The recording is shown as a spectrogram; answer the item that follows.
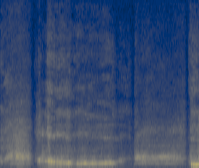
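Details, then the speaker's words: An adult imitates loud snoring: three harsh, growling, rattly pulls with short gaps, a deep "bear" or "hungry" type snore. "El hambriento o el oso. Es el ronquido que lo escuchas de noche y te entran ganas de pegar un bote en la cama y decir ¿quién hay ahí?"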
